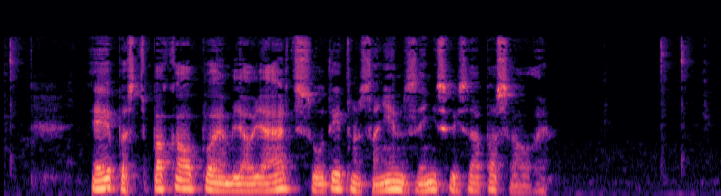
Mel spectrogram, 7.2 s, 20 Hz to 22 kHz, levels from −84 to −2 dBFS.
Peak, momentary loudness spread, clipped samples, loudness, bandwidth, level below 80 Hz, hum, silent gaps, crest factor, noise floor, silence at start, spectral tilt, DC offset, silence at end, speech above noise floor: -6 dBFS; 9 LU; under 0.1%; -22 LUFS; 11.5 kHz; -52 dBFS; none; none; 18 dB; -67 dBFS; 0.9 s; -5.5 dB/octave; under 0.1%; 0.35 s; 46 dB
